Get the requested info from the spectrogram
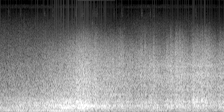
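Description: Train rumbling past, a noisy roar that swells about a second and a half in and then eases off.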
